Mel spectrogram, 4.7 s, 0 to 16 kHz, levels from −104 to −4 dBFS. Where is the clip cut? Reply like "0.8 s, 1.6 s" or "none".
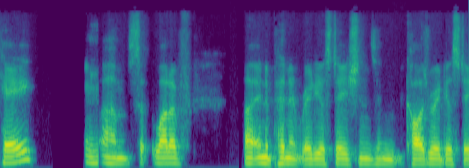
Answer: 1.0 s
